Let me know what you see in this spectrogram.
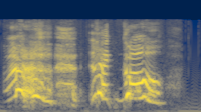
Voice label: surprise; infection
